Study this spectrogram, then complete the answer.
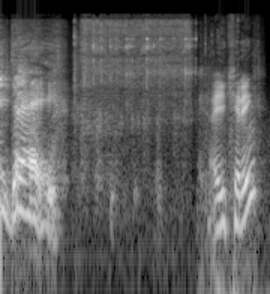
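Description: An aerosol can sprays with a hiss.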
